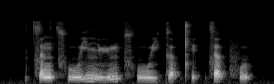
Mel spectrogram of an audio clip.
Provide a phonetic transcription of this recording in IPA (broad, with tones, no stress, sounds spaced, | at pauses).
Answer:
t͡s ɐ˨˧ ŋ t͡sʰ uː˨˥ j n̪ yː˨˥ m t͡sʰ uː˧ j k ɐ˨˥ p̚ t̪ʰ ɪ˨˥ k̚ s ɐ˥ p̚ f ʊ˨˥ k̚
